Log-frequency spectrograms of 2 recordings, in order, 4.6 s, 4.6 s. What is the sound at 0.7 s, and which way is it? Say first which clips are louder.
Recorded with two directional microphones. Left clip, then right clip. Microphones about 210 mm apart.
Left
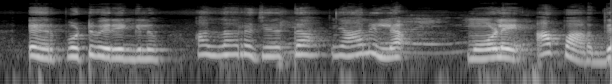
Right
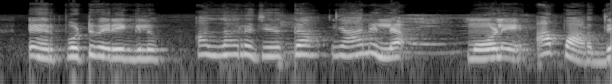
Speech: right 1 dB; 50° left (ahead or behind).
